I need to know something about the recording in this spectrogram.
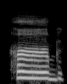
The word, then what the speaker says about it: herb: Herb keeps the H sound in British English, unlike the silent H in American English.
